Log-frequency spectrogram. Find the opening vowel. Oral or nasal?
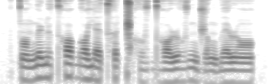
nasal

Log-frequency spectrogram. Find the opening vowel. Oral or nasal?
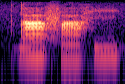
nasal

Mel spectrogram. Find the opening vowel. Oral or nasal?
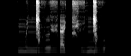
oral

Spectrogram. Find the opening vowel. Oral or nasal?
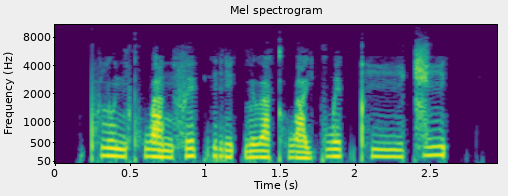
oral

